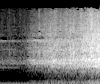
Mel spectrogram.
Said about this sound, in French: Bravo. Bravo. Bravo, bah toi tu vas avoir droit à de vrais applaudissements.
